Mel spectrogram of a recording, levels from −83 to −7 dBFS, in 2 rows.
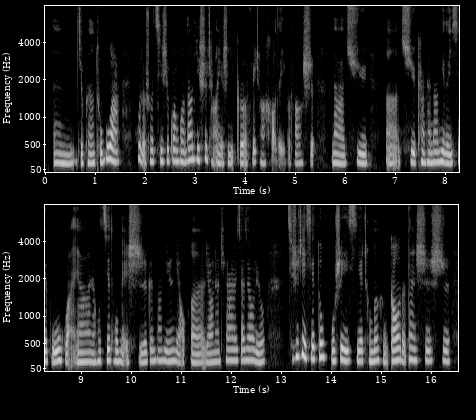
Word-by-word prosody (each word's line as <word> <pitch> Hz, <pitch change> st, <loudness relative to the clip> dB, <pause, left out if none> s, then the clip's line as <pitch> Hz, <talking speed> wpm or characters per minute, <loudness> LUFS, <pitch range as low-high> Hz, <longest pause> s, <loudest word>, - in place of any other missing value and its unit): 嗯， 170 Hz, -1 st, 0 dB
就 170 Hz, -, -1 dB
可 170 Hz, -, -4 dB
能 170 Hz, -, +2 dB
徒 180 Hz, -, 0 dB
步 235 Hz, +6 st, +3 dB
啊， 205 Hz, -4 st, +5 dB, 0.3 s
或 245 Hz, -2 st, 0 dB
者 -, -, +1 dB
说 200 Hz, -2 st, -1 dB
其 200 Hz, +1 st, -1 dB
实 205 Hz, +1 st, -1 dB
逛 205 Hz, -1 st, +1 dB
逛 190 Hz, -2 st, 0 dB
当 220 Hz, +3 st, +2 dB
地 235 Hz, -, +1 dB
市 235 Hz, +2 st, 0 dB
场 180 Hz, -5 st, -3 dB
也 165 Hz, -, 0 dB
是 170 Hz, +1 st, -4 dB
一 165 Hz, -, -1 dB
个 170 Hz, 0 st, -1 dB
非 -, -, -4 dB
常 180 Hz, -3 st, -6 dB
好 -, -, -5 dB
的 -, -, -7 dB
一 -, -, -8 dB
个 -, -, -12 dB
方 170 Hz, 0 st, -6 dB
式。 -, -, -4 dB, 0.3 s
那 170 Hz, -3 st, +1 dB
去， 165 Hz, 0 st, -1 dB, 0.3 s
呃， -, -, -1 dB
去 180 Hz, -3 st, +1 dB
看 185 Hz, +1 st, -1 dB
看 180 Hz, -1 st, +1 dB
当 185 Hz, +1 st, +2 dB
地 190 Hz, -2 st, +3 dB
的 165 Hz, -, +3 dB
一 -, -, +3 dB
些 180 Hz, +2 st, 0 dB
博 180 Hz, -1 st, 0 dB
物 190 Hz, +2 st, +6 dB
馆 200 Hz, -, -1 dB
呀， 170 Hz, +1 st, +1 dB
然 170 Hz, 0 st, -1 dB
后 185 Hz, -, +1 dB
街 185 Hz, +2 st, +2 dB
头 190 Hz, -2 st, 0 dB
美 180 Hz, -1 st, 0 dB
食 170 Hz, 0 st, -1 dB
跟 190 Hz, +2 st, -1 dB
当 195 Hz, -1 st, -2 dB
地 195 Hz, -, 0 dB
人 185 Hz, +2 st, +1 dB
聊 165 Hz, -3 st, -2 dB
呃， 160 Hz, -1 st, 0 dB
聊 165 Hz, 0 st, -1 dB
聊 175 Hz, +1 st, -1 dB
天 200 Hz, +2 st, -4 dB
儿、 200 Hz, 0 st, +1 dB
交 195 Hz, 0 st, -1 dB
交 200 Hz, 0 st, +1 dB
流。 175 Hz, -1 st, +1 dB, 0.4 s
其 220 Hz, -, -5 dB
实 265 Hz, +3 st, +3 dB
这 280 Hz, -2 st, +6 dB
些 235 Hz, -1 st, +3 dB
都 255 Hz, +4 st, +4 dB
不 255 Hz, -8 st, 0 dB
是 215 Hz, +2 st, +4 dB
一 185 Hz, -2 st, +6 dB
些 185 Hz, 0 st, +2 dB
成 185 Hz, -1 st, 0 dB
本 190 Hz, +2 st, +3 dB
很 170 Hz, -4 st, -3 dB
高 190 Hz, +3 st, +4 dB
的， 180 Hz, -4 st, +1 dB
但 210 Hz, -2 st, 0 dB
是 195 Hz, -1 st, -1 dB
是， 190 Hz, -2 st, -2 dB
185 Hz, 295 characters per minute, -31 LUFS, 175-200 Hz, 0.4 s, 物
